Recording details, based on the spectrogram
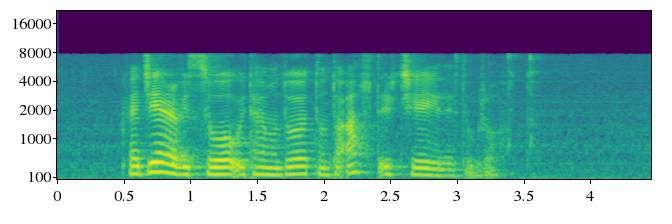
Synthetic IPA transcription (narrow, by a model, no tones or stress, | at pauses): kʰvɛːd͡ʒeːɾaviːd̪sɔːʊjt̪ʰamʊnløːt̪ʊnt̪ʰɔ̰ːʔalt̪ɛɾt͡ʃʰeːjɪlɪt̪ɔ̰ːɡɾɔ̰ht̪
